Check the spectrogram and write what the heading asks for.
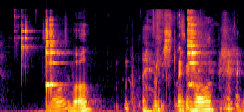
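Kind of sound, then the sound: household object, glasses clinking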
